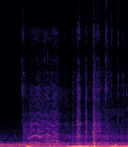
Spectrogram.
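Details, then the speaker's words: Old farm truck in sub-zero Alaska temperatures, started with a little gas poured in as a trick: cranks briefly, catches and settles into a steady even low rumble; healthy cold start. "oh she'll start she'll start she'll start come on baby come on baby oh there she is"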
